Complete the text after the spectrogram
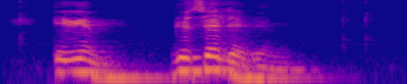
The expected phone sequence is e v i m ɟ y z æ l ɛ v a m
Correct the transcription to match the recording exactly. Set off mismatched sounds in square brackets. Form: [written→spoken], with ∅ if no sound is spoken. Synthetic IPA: e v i m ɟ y z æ l [ɛ→e] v [a→i] m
